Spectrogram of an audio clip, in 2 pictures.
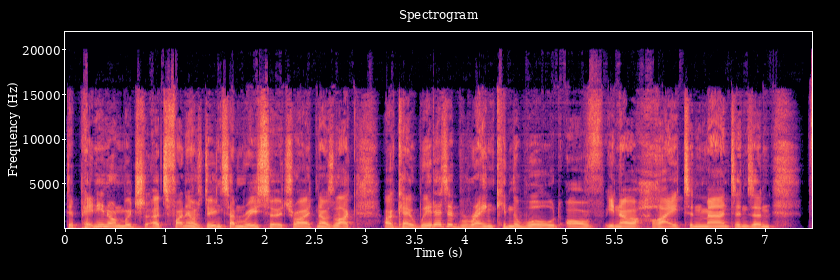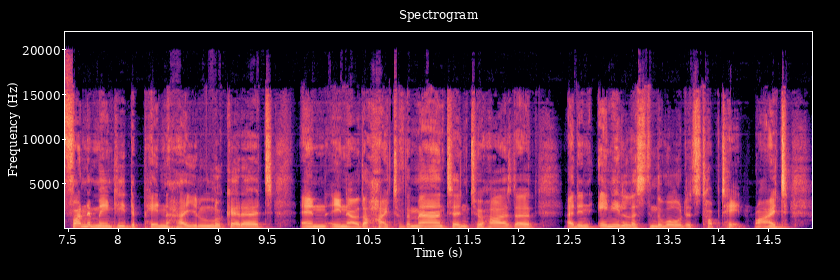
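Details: Adult man speaking; normal speech.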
